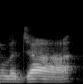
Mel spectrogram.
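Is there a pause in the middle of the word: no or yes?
no. The word runs on with no pause inside. The speaker calls it wrong. "I'm not saying lajja"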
